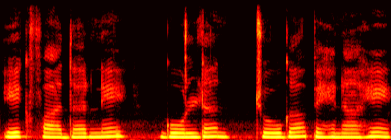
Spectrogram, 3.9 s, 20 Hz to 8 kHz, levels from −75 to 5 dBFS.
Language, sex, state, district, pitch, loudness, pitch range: Hindi, female, Madhya Pradesh, Bhopal, 230 Hz, -13 LUFS, 220-235 Hz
